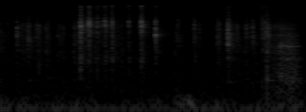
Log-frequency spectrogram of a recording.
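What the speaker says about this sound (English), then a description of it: "let's go over here and type in" Steady, rapid typing on a computer keyboard, a close run of crisp keystroke clicks continuing throughout at moderate volume.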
